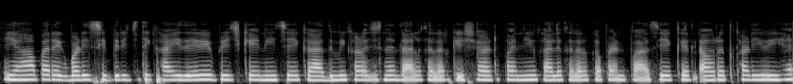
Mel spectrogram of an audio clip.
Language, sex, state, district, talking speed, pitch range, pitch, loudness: Hindi, female, Haryana, Rohtak, 240 wpm, 205-215 Hz, 210 Hz, -12 LUFS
